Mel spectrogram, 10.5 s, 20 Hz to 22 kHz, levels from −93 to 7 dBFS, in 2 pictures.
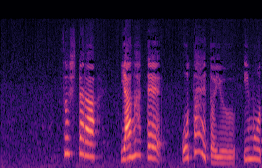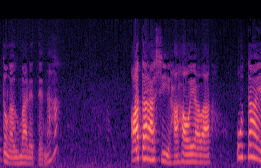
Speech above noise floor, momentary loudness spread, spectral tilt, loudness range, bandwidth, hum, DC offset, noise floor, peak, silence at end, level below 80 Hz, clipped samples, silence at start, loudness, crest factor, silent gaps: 36 dB; 19 LU; -4.5 dB/octave; 11 LU; 14 kHz; none; under 0.1%; -58 dBFS; -2 dBFS; 0 s; -64 dBFS; under 0.1%; 1.25 s; -22 LUFS; 22 dB; none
